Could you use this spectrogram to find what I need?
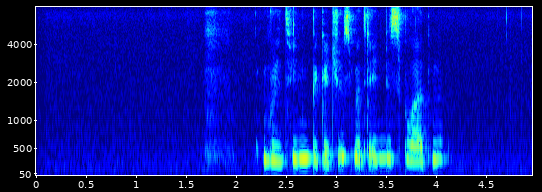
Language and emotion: Russian, sad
